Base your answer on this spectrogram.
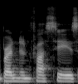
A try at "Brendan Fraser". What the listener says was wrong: there's no I in the name. Like razor.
